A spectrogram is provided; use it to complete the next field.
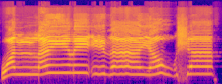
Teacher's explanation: Jadi tangga nadanya itu naik dulu. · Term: lagu ros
